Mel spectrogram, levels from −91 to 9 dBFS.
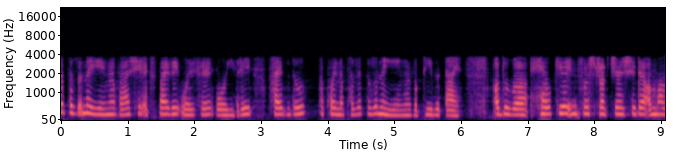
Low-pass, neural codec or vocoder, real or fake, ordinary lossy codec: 3.6 kHz; codec, 24 kHz, 1 kbps, SNAC; fake; none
